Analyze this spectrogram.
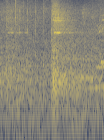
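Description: A gymnast's feet land with a thud on a balance beam in a large echoing hall.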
